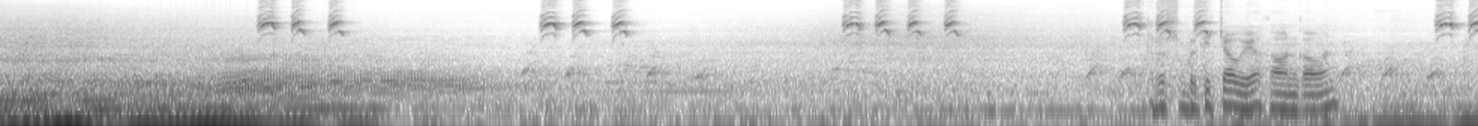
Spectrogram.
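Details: Sunbird singing persistently: high sharp chirps in tight groups of three or four, repeated every two to three seconds over a low rumbling hum, with a brief wavering lower sound near the end.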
